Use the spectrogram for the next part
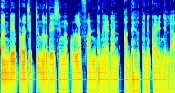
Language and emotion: Malayalam, neutral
